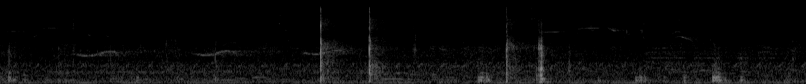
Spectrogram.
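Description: A bird calls a short note that rises and falls, repeated about once a second for the first couple of seconds. Around the middle come four sharp knocks in two pairs, the loudest sounds here.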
